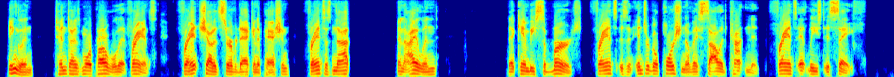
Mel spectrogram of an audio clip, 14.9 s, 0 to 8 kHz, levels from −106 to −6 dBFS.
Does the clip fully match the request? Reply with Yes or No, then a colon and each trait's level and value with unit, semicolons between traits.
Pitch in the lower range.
Yes: low, 125 Hz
